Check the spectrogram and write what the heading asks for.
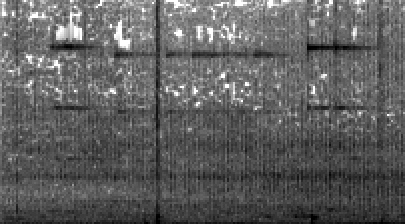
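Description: Street background noise: a steady low engine rumble from passing motor traffic, with a single sharp click about a second and a half in.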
